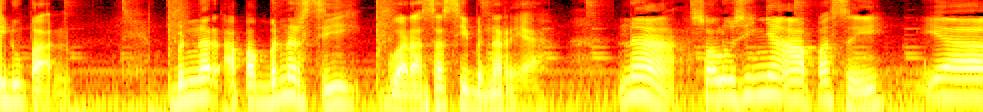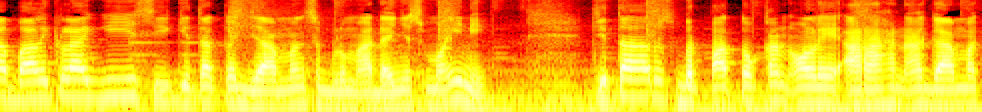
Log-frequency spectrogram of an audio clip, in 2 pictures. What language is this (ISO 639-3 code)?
ind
